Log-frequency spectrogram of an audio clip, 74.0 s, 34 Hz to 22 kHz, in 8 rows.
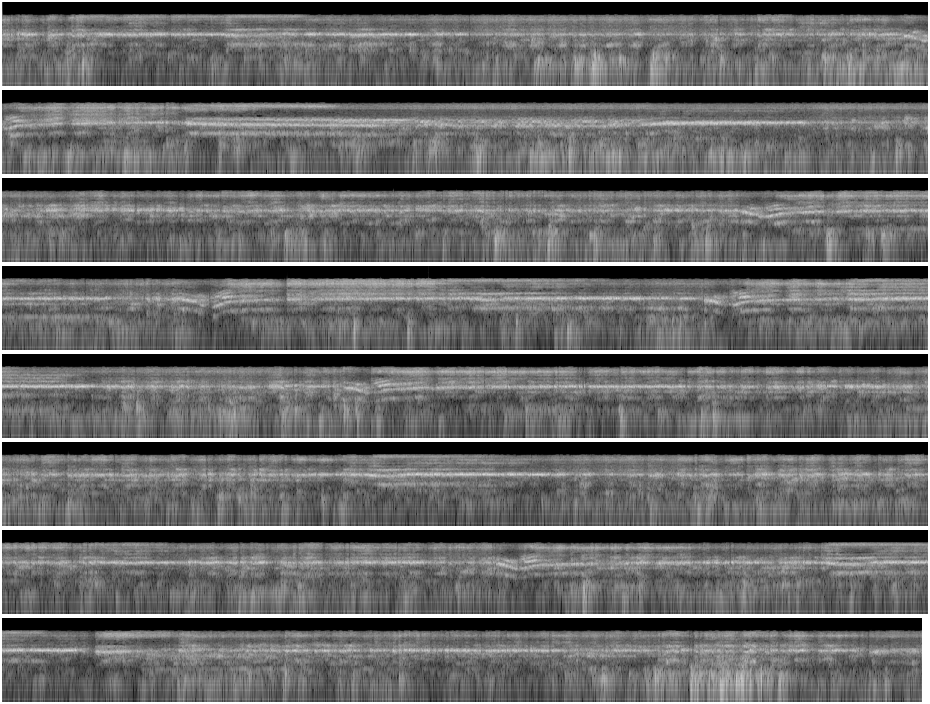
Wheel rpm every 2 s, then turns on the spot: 230, 230, 240, 230, 210, 220, 210, 210, 230, 230, 230, 230, 230, 200, 220, 210, 230, 190, 230, 240, 210, 230, 230, 230, 230, 230, 230, 230, 230, 230, 220, 230, 230, 230, 230, 230, 230.
none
